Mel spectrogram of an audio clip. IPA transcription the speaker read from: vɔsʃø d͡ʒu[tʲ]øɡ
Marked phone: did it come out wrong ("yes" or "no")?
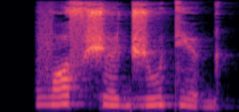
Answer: no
